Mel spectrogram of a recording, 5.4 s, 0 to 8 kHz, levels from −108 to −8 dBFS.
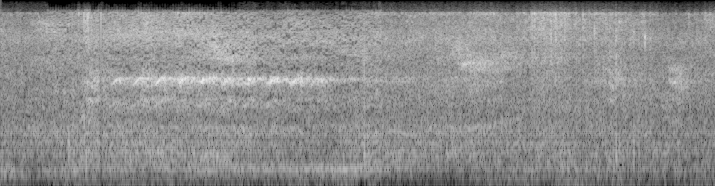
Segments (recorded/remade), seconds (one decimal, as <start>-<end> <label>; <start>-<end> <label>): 0.0-1.3 recorded; 1.3-4.5 remade; 4.5-5.4 recorded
